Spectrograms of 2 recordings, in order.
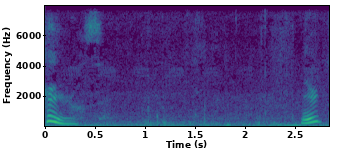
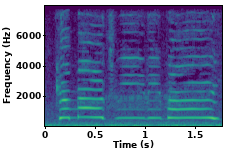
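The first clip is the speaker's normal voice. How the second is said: coaxing pet call; 12 semitones higher than usual. Real, not acted. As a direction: coo it up high and stretch it out. Calling a pet over.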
